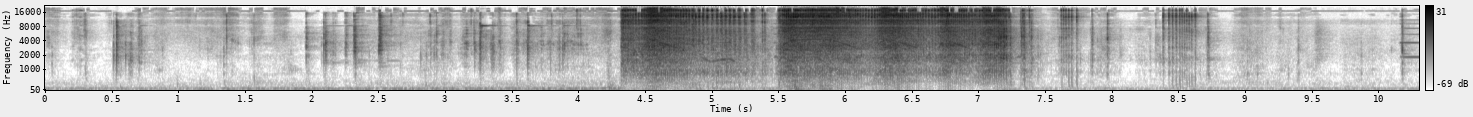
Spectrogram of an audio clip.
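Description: A ratchet wrench snugs up a 10mm bolt during car maintenance, with bursts of rapid metallic clicking between quieter handling noises and no talking.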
